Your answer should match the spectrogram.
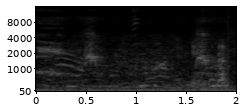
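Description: A dog gives a short whine that falls in pitch near the start, over background voices.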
